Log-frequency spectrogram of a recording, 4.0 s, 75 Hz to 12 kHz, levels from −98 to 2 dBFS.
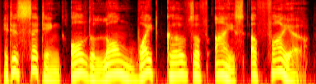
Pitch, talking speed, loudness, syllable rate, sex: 125 Hz, 165 wpm, -19 LUFS, 4.9 syllables/s, male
